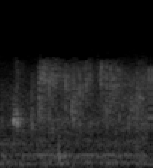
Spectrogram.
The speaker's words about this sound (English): We found her in the kitchen washing dishes.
